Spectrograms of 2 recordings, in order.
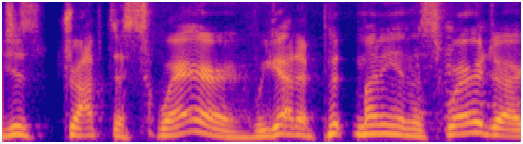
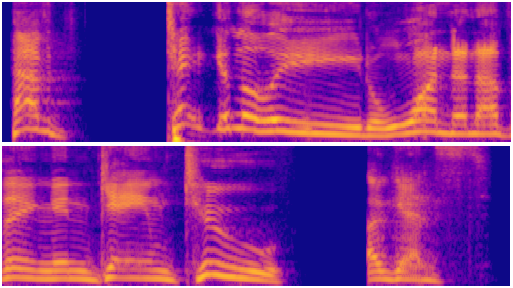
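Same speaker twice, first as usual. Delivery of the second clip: high, slow, drawn-out announcing; excited follow-up; 8 semitones higher, slower than usual. Real, not acted. Streamer announcing the Jets lead after the goal. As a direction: savour the lead, still buzzing.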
